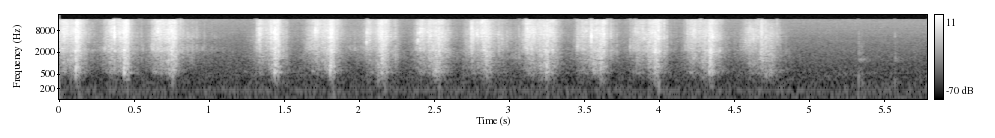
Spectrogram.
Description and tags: The sound of dry seasoning being shaken in a plastic bottle.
